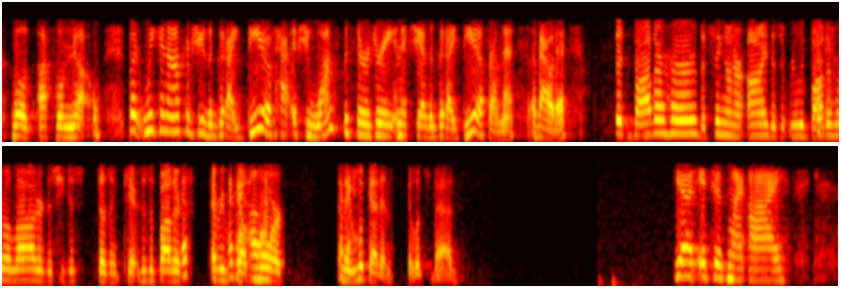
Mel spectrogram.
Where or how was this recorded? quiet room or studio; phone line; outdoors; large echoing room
phone line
